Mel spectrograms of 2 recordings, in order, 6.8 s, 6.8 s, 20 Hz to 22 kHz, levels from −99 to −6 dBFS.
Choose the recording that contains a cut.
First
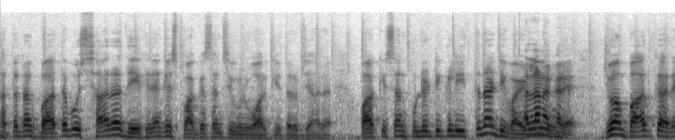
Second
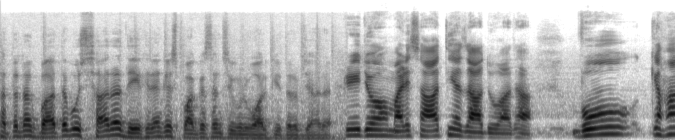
second; 1 cut; at 3.4 s

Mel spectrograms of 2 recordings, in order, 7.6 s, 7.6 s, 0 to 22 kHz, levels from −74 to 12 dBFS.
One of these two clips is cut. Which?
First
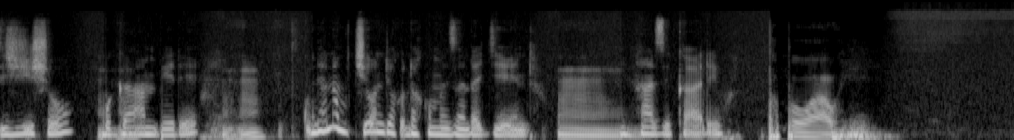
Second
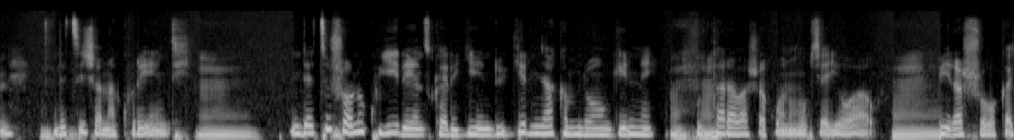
first; 1 cut; at 5.6 s

